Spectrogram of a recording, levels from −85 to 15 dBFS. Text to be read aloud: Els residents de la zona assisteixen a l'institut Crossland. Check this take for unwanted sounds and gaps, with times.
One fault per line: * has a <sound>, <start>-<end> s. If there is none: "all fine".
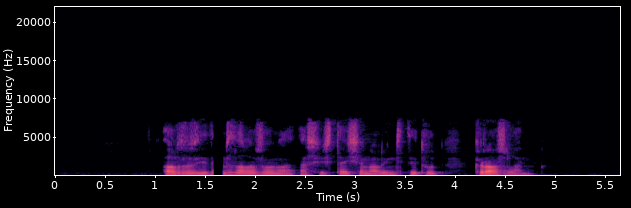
* has a dropout, 1.6-1.7 s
